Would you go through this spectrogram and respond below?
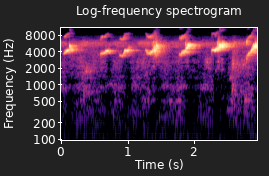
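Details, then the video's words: Lovebird resting on its side and calling, seven quick, high, slightly rising chirps in three seconds, each a short squeaky note in a regular pattern. "Love bird Tiduran sambil bunyi"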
